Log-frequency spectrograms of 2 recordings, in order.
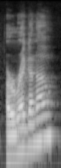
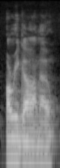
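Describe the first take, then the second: First: It is said with an American pronunciation. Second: It is said with a British pronunciation.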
